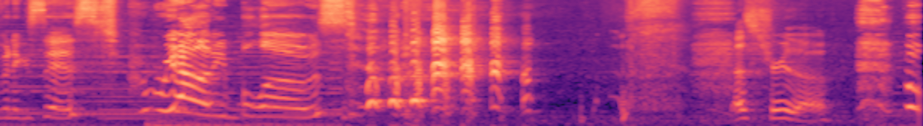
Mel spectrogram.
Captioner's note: laughs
